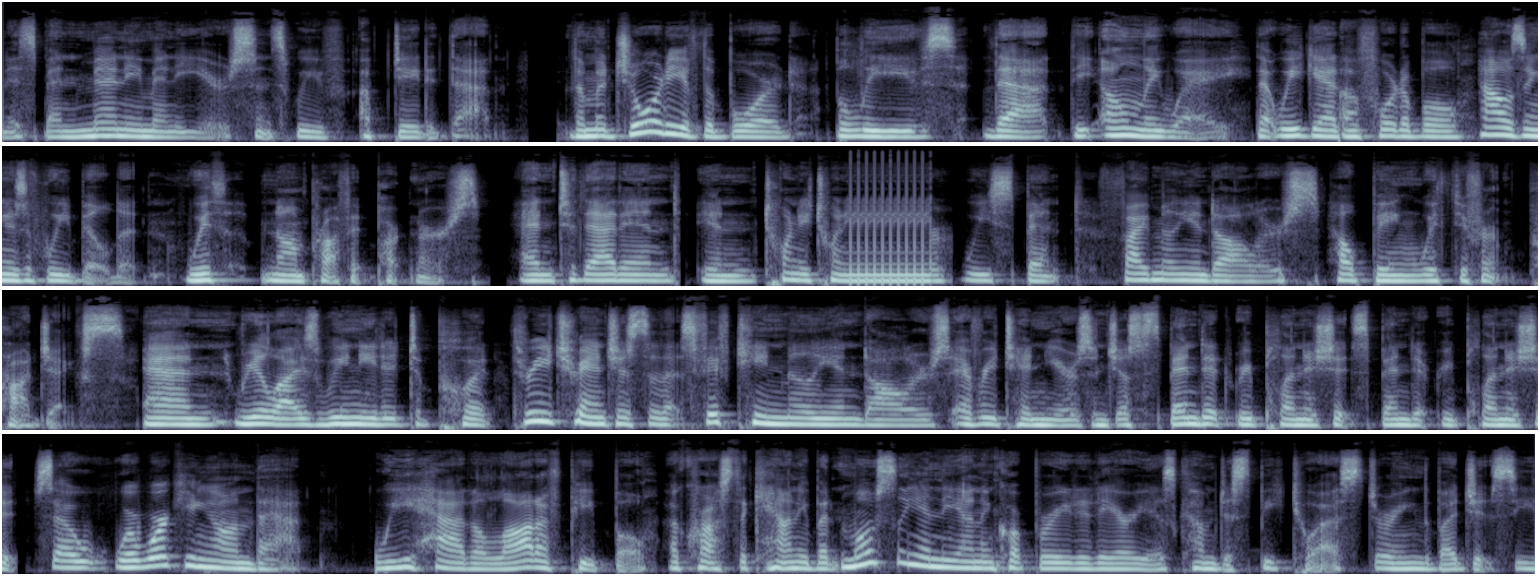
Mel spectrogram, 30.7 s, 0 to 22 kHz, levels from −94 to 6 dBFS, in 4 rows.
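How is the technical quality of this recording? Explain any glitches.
One glitch stands out. From 11.92 to 12.32 s there is a system hang loop: the system stalled while the hardware replayed one 40 ms buffer ten times, producing a rigid 25 Hz buzzing rattle and losing about 0.4 s of audio.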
